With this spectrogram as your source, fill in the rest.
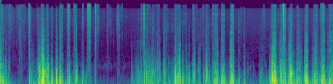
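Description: A flat stainless steel ear pick scrapes inside the ear of a white silicone ear-shaped microphone in repeated scratching strokes. The strokes come through as close, dull, low-heavy scrapes and rumbles, with a brief near-silent pause before the scratching resumes.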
